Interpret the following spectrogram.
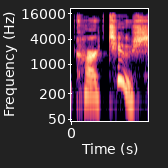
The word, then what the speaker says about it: cartouche: is this ancient Egyptian cartouche. Am I pronouncing that correctly? Perfect. That's because you're French, It's a French word, actually.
